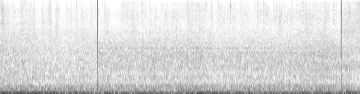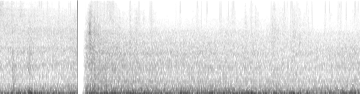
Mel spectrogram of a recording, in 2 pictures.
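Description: Steady low rumble of road and engine noise inside a moving car's cabin, with a brief dropout about two-thirds of the way through.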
